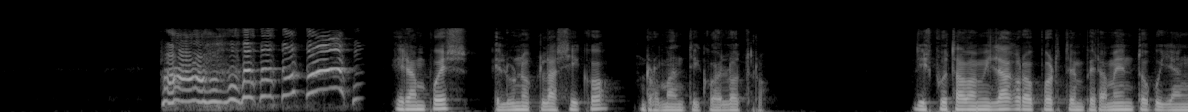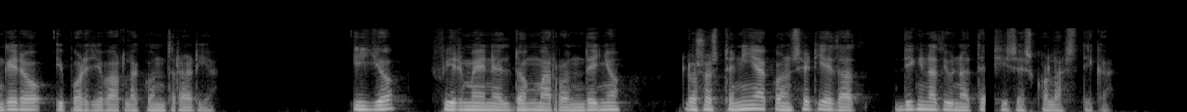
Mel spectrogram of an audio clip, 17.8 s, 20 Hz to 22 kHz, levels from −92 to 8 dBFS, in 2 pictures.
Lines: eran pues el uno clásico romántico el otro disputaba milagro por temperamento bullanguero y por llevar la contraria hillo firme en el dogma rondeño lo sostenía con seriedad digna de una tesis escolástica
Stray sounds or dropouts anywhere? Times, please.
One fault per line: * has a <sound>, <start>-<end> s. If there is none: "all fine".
* has a laugh, 1.2-2.8 s
* has a dropout, 16.3-16.4 s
